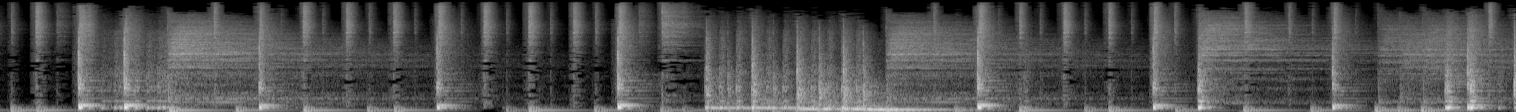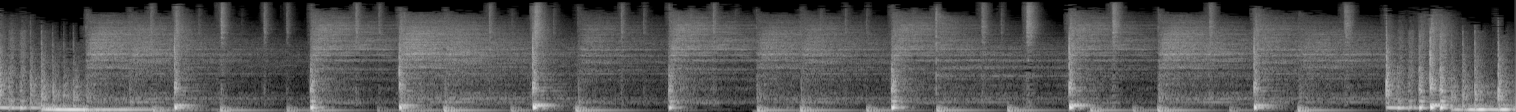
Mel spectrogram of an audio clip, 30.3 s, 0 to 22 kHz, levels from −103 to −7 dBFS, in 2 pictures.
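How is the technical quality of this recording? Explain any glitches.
The music carries pre-echo at five attacks: 0.31 to 0.36 s, 0.73 to 0.79 s, 5.69 to 5.74 s, 6.58 to 6.63 s and 11.50 to 11.54 s. Each hit is preceded by a short hiss lasting 39 to 59 ms, blurring its onset. The transform codec spread noise meant for the loud attack back across the quiet start of its block.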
